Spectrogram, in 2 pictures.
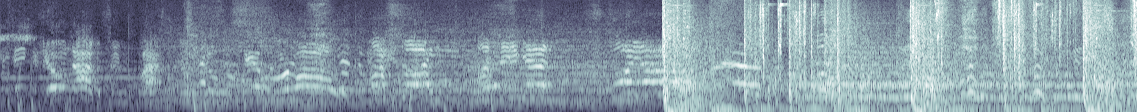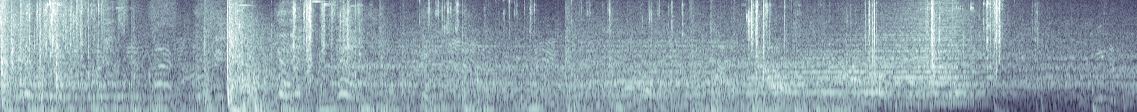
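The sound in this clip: Sniper rifle gunfire in a video game: a quieter opening gives way to many sharp shots and loud bursts of fire, with a voice talking over the action.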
